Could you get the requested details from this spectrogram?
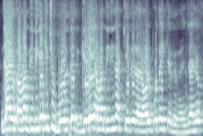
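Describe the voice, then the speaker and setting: Fast high-voiced young man vlogging a prank. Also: fairly even intonation, heavy background noise. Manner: pleading, repetitive, teasing. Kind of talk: prank vlog chatter to camera.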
